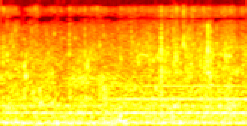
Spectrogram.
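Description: A Haswing outboard engine pushes a fishing boat across a lake, a steady low electric hum with water swishing along the hull, continuous and fairly close, no voices.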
